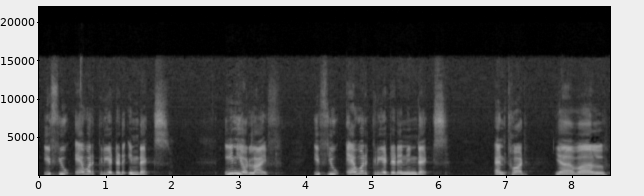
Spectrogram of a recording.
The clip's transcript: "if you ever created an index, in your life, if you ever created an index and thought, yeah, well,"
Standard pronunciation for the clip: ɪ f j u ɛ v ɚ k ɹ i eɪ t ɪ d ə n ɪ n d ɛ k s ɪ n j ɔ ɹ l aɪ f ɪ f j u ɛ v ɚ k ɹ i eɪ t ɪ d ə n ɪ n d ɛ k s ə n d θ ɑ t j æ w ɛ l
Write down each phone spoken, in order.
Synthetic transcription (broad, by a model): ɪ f j u ɛ v ɚ k ɹ i eɪ t ɪ d ɪ n d ɛ k s ɪ n j ɔ ɹ l aɪ f ɪ f j u ɛ v ɚ k ɹ i eɪ t ɪ d ə n ɪ n d ɛ k s ə n d t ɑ t j æ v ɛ l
